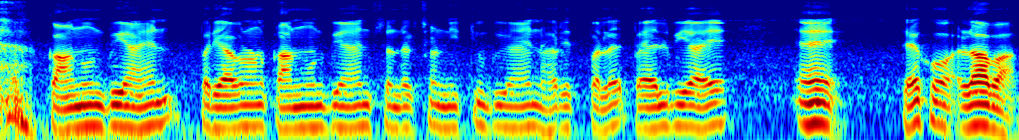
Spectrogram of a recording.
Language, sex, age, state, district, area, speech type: Sindhi, male, 60+, Uttar Pradesh, Lucknow, urban, spontaneous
